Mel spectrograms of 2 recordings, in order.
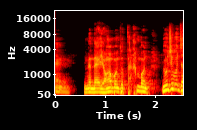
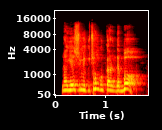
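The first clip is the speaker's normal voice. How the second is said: ordinary talk, nothing marked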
